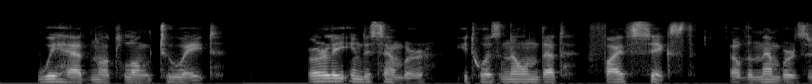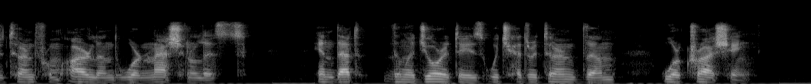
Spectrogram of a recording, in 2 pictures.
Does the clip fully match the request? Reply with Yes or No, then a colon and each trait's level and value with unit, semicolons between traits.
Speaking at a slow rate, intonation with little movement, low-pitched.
Yes: slow, 120 wpm; narrow, 1.6 semitones; low, 115 Hz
